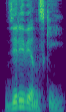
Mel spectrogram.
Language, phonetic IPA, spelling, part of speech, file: Russian, [dʲɪrʲɪˈvʲenskʲɪj], деревенский, adjective, Ru-деревенский.ogg
- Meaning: country, rural, rustic; (relational) village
